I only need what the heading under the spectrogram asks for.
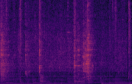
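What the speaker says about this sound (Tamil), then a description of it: "இப்போ அப்படியே பொறுமையாக கலந்து விட்டுருணும்" Noodles with coriander stirred in a pan, a soft continuous sizzle under a low steady hum with a few light scraping strokes, fairly quiet and close.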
